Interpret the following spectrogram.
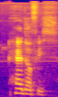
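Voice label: "head office", Nigerian Pidgin, male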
